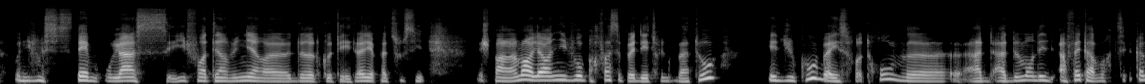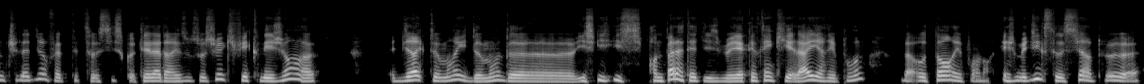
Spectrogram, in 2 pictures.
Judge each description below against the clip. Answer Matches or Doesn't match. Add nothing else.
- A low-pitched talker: Doesn't match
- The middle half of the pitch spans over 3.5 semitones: Matches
